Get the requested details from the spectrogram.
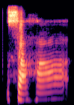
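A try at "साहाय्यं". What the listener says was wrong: So you have to press the yakara also. Sahayam, like that. Double ya is there. See, sahayam kritavan.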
